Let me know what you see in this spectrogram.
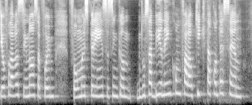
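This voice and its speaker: A woman's voice in a very clean recording with a silent background. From Maranhão, northeastern Brazil. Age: 30s. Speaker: church deaconess. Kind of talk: testimony in interview.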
